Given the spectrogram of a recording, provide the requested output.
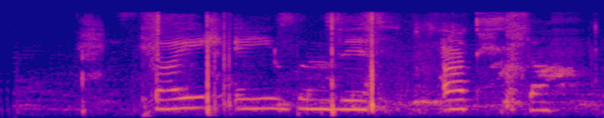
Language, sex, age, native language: Icelandic, male, 9, Icelandic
